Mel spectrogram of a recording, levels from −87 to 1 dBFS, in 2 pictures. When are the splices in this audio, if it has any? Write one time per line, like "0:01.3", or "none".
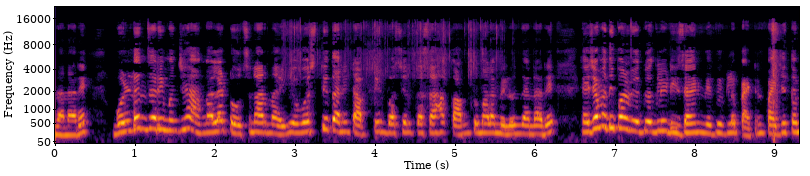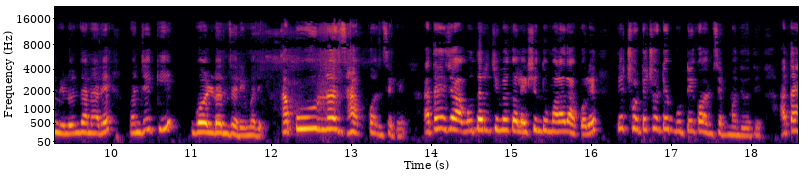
none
